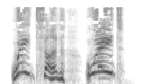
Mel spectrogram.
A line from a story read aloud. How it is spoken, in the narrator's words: cried Osugi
